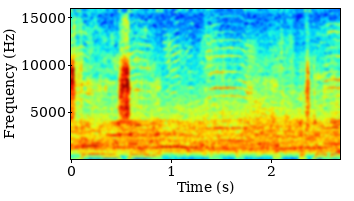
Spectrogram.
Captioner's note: crowd cheering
